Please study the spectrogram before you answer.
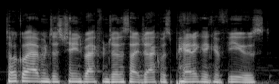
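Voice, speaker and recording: A male streamer reads a fan-dubbed visual novel aloud, narrating and reacting with casual, slangy enthusiasm. His voice sits at a medium pitch with fairly even intonation, a quick pace, and a fairly bright tone. Music plays behind him.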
